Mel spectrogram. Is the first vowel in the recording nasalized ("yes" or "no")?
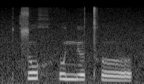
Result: no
